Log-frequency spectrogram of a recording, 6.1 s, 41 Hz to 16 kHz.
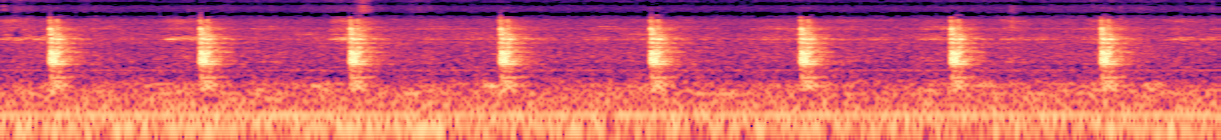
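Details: GE MRI daily quality-assurance scan using a head coil and a 150 mm head phantom, not a patient: regular sharp knocking ticks about 80 per minute over a steady low hum; MRI gradient noise.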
